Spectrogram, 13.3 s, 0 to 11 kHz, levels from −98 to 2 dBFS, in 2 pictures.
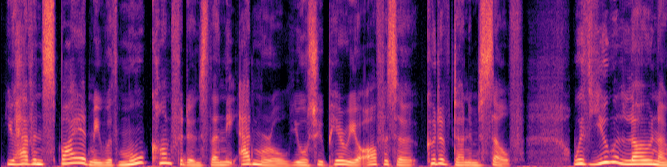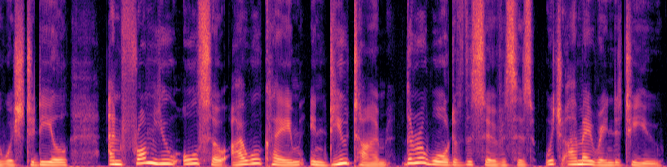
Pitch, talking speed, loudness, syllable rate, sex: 200 Hz, 200 wpm, -17 LUFS, 5.3 syllables/s, female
